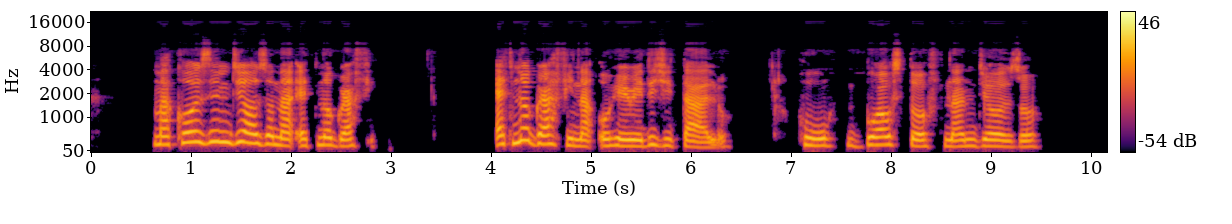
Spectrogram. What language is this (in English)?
Igbo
